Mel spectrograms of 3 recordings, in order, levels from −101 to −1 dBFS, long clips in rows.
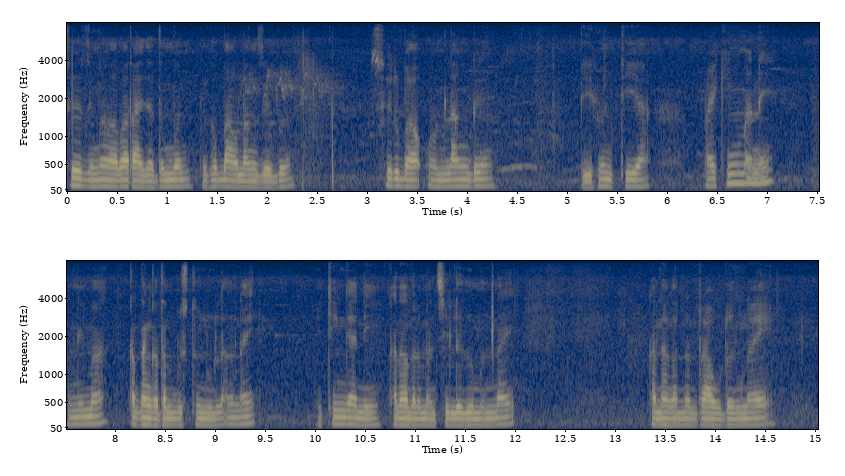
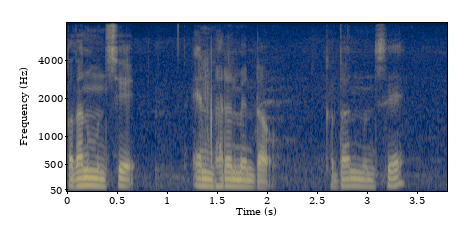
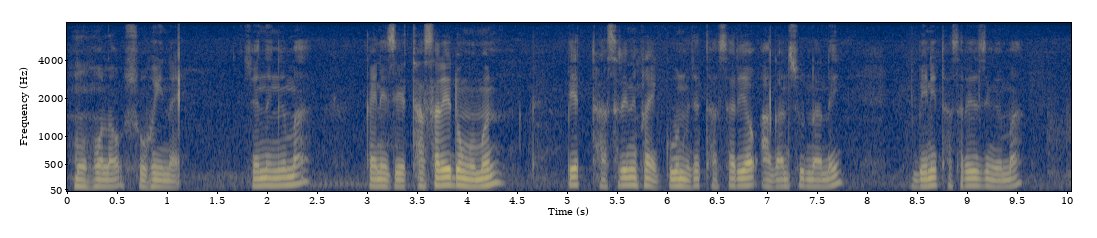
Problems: none marked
